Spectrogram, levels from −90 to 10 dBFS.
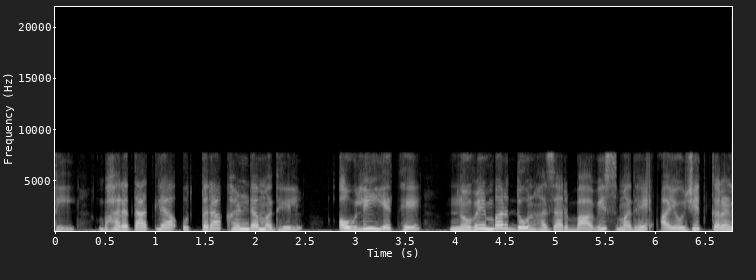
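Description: At 3.44 s and again from 5.93 to 6.06 s, packet loss on an ADPCM call punches silent gaps into the speech: first a single 10 ms hole, then 70 ms of dropouts scattered over 100 ms. Each hole appears as a flat waveform and a blank vertical stripe on a spectrogram. The decoder's predictor, knocked out of step with the sender's, leaves the speech slightly distorted after each gap until it settles.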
